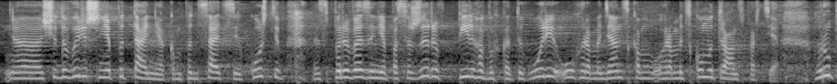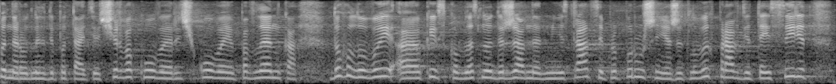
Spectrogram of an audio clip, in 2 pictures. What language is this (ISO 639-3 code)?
ukr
